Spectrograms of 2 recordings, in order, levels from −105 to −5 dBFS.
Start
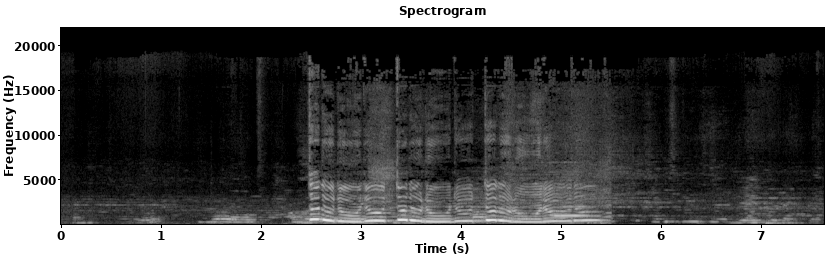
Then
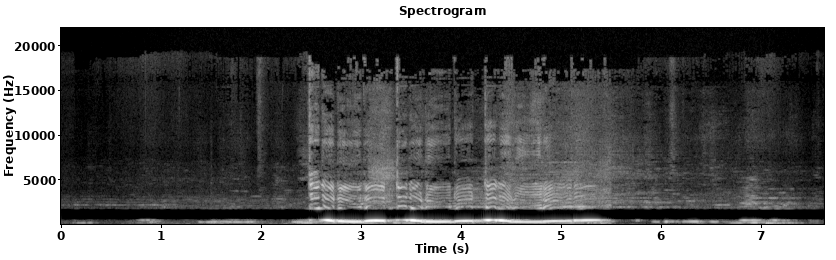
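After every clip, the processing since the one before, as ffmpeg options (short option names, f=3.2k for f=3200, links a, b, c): -af "highpass=77,afftfilt=real='re*(1-between(b*sr/4096,490,1800))':imag='im*(1-between(b*sr/4096,490,1800))':win_size=4096:overlap=0.75,dynaudnorm=f=710:g=3:m=8.5dB,volume=3.5dB"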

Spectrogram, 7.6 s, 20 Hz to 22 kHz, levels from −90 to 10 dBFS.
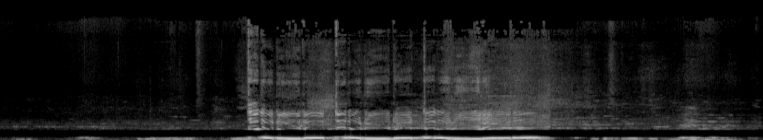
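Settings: -af "alimiter=limit=-12dB:level=0:latency=1:release=137"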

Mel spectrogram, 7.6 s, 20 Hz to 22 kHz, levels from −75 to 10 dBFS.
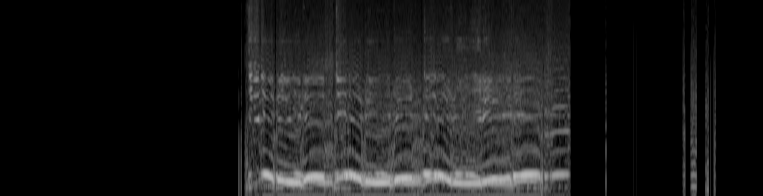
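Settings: -filter_complex "[0:a]asplit=2[a][b];[b]adelay=314.9,volume=-9dB,highshelf=f=4k:g=-7.08[c];[a][c]amix=inputs=2:normalize=0,aeval=exprs='val(0)*gte(abs(val(0)),0.0398)':c=same,aeval=exprs='0.335*(cos(1*acos(clip(val(0)/0.335,-1,1)))-cos(1*PI/2))+0.0106*(cos(6*acos(clip(val(0)/0.335,-1,1)))-cos(6*PI/2))':c=same,volume=-1dB"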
